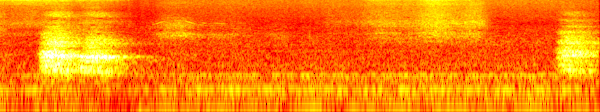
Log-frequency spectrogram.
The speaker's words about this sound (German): Whisky bellt gerade mit einem anderen Hund, weil ein Hund angefangen hat zu bellen und dann ist jetzt Bellen angesagt. Whisky! Whisky!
